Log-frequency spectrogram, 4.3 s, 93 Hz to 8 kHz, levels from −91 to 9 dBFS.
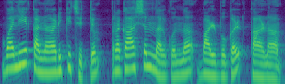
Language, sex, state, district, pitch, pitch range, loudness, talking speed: Malayalam, female, Kerala, Kollam, 175 Hz, 145-210 Hz, -15 LUFS, 100 wpm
